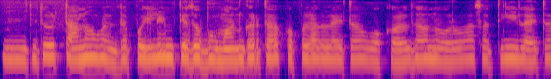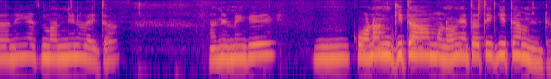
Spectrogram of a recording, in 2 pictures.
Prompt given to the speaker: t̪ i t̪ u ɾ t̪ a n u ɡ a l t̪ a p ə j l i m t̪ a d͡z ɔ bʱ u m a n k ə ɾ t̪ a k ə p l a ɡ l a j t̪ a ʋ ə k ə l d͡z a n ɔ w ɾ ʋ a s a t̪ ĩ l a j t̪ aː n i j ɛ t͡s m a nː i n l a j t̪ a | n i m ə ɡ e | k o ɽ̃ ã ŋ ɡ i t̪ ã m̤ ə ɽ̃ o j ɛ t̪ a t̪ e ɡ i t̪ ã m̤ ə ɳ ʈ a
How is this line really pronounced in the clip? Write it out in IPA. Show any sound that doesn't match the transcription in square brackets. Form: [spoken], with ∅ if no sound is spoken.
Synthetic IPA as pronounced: t̪ i t̪ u ɾ t̪ a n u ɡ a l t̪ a p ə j l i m t̪ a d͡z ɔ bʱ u m a n k ə ɾ t̪ a k ə p l a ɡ l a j t̪ a ʋ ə k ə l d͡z a n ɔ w ɾ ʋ a s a t̪ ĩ l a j t̪ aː n i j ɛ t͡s m a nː i n l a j t̪ a | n i m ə ɡ e | k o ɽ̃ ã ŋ ɡ i t̪ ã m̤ ə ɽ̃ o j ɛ t̪ a t̪ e ɡ i t̪ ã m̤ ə ɳ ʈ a

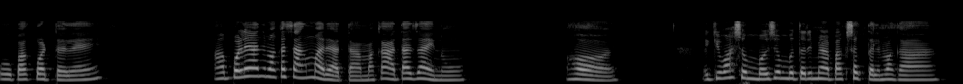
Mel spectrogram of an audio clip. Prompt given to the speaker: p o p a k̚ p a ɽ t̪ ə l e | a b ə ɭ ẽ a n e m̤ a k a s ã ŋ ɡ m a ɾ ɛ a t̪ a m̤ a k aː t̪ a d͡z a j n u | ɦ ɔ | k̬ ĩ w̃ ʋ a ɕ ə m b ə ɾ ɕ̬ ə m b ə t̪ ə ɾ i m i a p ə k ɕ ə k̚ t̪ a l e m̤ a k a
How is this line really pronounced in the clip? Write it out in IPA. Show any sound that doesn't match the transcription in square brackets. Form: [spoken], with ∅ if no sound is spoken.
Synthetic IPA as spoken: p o p a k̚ p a ɽ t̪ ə l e | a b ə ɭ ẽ a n [i] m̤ a k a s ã ŋ ɡ m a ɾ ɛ a t̪ a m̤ a k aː t̪ a d͡z a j n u | ɦ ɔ | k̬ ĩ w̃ ʋ a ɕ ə m b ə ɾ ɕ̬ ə m b ə t̪ ə ɾ i m i a p [a] k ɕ ə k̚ t̪ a l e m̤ a k a

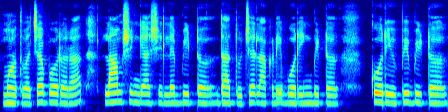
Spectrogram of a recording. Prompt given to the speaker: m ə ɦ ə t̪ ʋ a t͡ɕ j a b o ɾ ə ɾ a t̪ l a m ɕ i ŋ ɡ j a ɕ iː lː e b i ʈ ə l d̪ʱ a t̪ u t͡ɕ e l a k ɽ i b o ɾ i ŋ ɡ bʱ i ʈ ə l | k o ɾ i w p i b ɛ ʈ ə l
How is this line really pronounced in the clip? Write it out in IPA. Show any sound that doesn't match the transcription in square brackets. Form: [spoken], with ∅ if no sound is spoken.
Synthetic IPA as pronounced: m ə ɦ ə t̪ ʋ a t͡ɕ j a b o ɾ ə ɾ a t̪ l a m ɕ i ŋ ɡ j a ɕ [i] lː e b i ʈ ə l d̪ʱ a t̪ u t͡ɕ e l a k ɽ i b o ɾ i ŋ ɡ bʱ i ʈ ə l | k o ɾ i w p i b [i] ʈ ə l

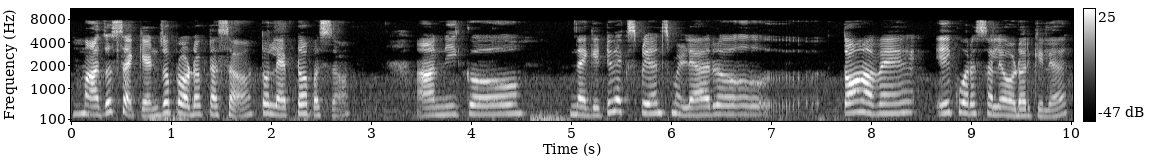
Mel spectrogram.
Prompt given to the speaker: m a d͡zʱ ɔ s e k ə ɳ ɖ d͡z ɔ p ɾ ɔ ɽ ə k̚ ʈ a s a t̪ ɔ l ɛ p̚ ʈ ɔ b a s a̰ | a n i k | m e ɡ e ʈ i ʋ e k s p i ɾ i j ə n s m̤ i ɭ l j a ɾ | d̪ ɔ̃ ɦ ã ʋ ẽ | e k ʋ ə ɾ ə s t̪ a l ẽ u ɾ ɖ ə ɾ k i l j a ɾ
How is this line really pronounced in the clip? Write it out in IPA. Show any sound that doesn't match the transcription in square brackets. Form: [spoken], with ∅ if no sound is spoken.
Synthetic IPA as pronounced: m a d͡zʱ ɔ s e k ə ɳ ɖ d͡z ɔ p ɾ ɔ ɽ ə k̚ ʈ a s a t̪ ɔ l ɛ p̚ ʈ ɔ [p] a s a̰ | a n i k | [n] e ɡ e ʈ i ʋ e k s p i ɾ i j ə n s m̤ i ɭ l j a ɾ | [t̪] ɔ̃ ɦ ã ʋ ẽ | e k ʋ ə ɾ ə s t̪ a l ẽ [ɔ] ɾ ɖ ə ɾ k [e] l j a ɾ

